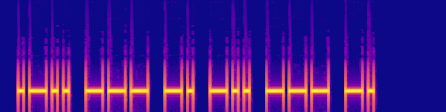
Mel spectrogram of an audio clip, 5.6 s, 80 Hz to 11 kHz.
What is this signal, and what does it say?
Morse code, heard as a keyed tone, about 17 wpm, 700 Hz. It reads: LONDON
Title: Common QSO Phrases 17wpm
